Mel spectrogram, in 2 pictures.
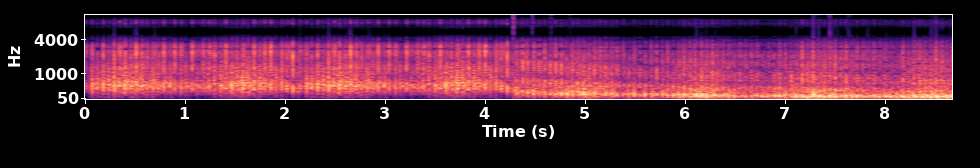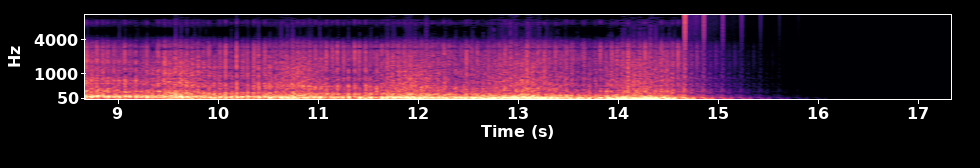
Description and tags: Waves of suspense 2
A loopable, rhythmic sound clip, meant to play in the background of a scene.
